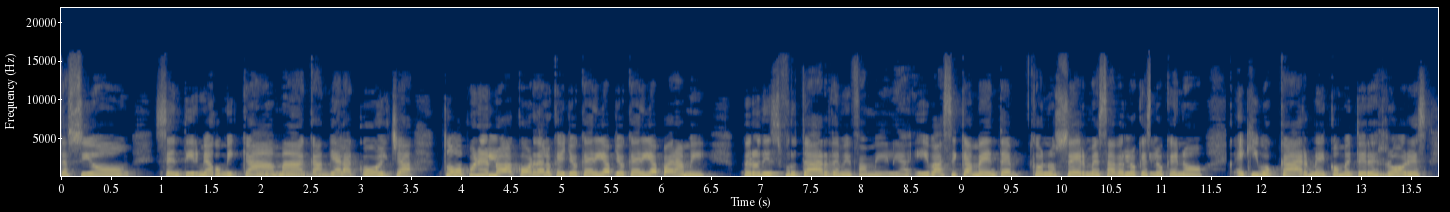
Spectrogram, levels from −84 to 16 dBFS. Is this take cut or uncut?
cut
